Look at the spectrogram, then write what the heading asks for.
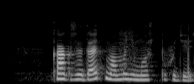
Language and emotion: Russian, neutral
